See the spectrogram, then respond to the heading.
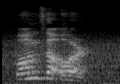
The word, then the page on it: bom dechor: bɔm ðə ? ɔ:r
